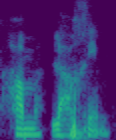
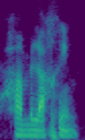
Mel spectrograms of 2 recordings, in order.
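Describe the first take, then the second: First: The m closes the first syllable, with no vowel after it. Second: A short vowel follows the m, keeping the word intact. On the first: The speaker calls it wrong. "we don't want to go like ham lachim. It doesn't sound the same as melachim anymore" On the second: The speaker calls it right. "we say ha melachim"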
